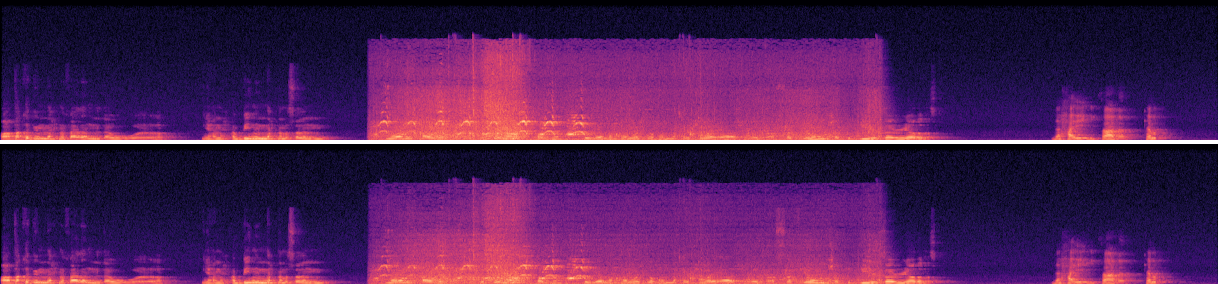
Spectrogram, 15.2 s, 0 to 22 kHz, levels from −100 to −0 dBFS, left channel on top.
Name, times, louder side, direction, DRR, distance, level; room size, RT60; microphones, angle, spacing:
voice 1, 0.0-2.0 2.5-4.1 4.8-5.6 6.0-7.0 7.3-11.7, right 2 dB, 20° right, 5 dB, 0.9 m, -26 dB
sound 1, 4.6-11.0, left 2 dB, 35° left, 1.3 m, -27 dB
voice 2, 13.1-14.4, left 2 dB, 10° left, 6 dB, 0.4 m, -27 dB
11.0 x 6.7 x 5.9 m, 0.66 s
head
